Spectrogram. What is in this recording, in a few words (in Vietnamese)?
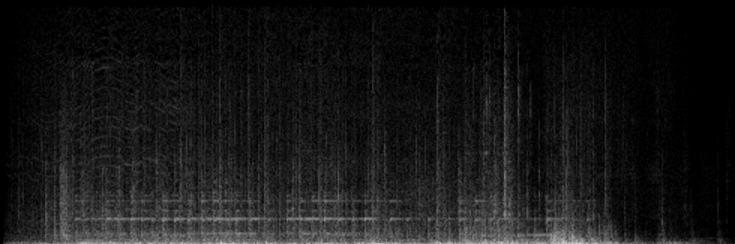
Âm thanh của bánh răng kim loại khổng lồ quay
